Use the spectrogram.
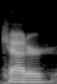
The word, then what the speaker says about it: Qatar: Then Qatar or Kater I think is how they say it the 30th of November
